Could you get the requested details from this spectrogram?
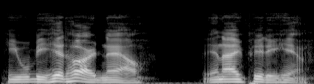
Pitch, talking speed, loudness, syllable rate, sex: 110 Hz, 190 wpm, -16 LUFS, 4.5 syllables/s, male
